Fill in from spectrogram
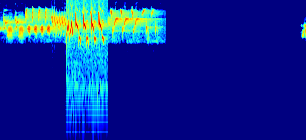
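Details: Wild lark sparrow in song, running about three seconds of quick high chips that speed into a loud rattling trill, then jumbled twittering phrases, followed by quiet.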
